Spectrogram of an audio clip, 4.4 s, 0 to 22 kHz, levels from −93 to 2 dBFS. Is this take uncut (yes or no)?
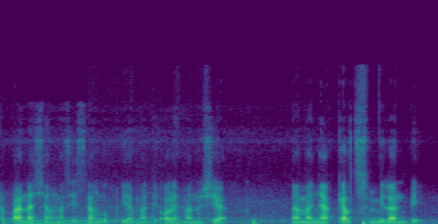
yes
